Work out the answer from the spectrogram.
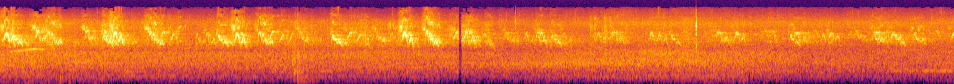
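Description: Small birds chirping, many short high calls in quick succession, over a faint steady background noise.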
